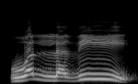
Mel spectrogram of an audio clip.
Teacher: واو کو لام سے ملانا ہے، لام کو، لام مشدد ہے، ذرا رک کر ادا کریں گے لام کو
